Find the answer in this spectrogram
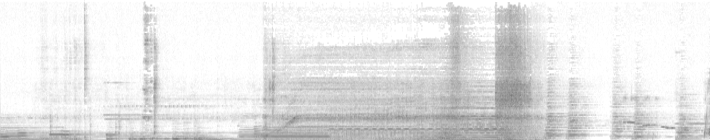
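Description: Cartoon score music playing from a TV, with a few sharp thuds of sound effects in the first half; the music thins out and breaks off near the end.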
